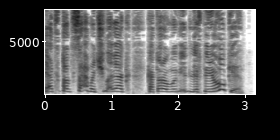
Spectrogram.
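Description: A man reading an old lady, falsetto-high, shrill, accusing, lively pitch, dry close sound. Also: fast talker, vocal fry, no echo. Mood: indignant.

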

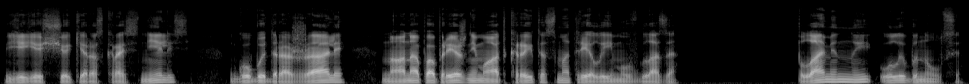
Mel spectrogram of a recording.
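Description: Male audiobook narrator, very low and smooth, dry close sound, steady reading. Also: a little slow, dry recording.

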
